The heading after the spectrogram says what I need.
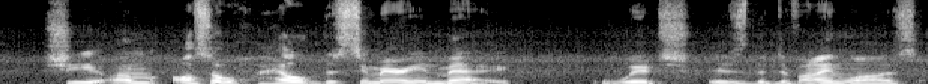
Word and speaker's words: me: And by Mei, I'm pronouncing it the way Mesopotamians did, and it's actually spelled M-E.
